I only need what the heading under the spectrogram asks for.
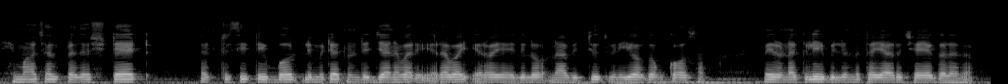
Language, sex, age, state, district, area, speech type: Telugu, male, 18-30, Andhra Pradesh, Sri Balaji, urban, read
